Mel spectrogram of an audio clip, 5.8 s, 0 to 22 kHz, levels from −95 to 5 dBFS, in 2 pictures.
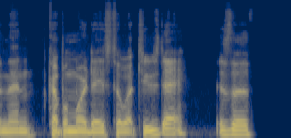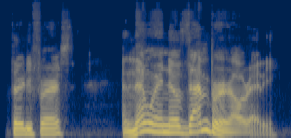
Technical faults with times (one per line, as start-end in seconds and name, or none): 2.51-2.99 call audio freeze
